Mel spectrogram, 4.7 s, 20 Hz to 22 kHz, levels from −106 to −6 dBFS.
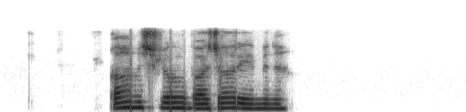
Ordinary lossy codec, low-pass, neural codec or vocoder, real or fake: Opus, 16 kbps; 7.2 kHz; none; real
